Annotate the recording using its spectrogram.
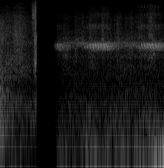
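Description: Crickets chirping faintly, a steady high trill that starts about half a second in.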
